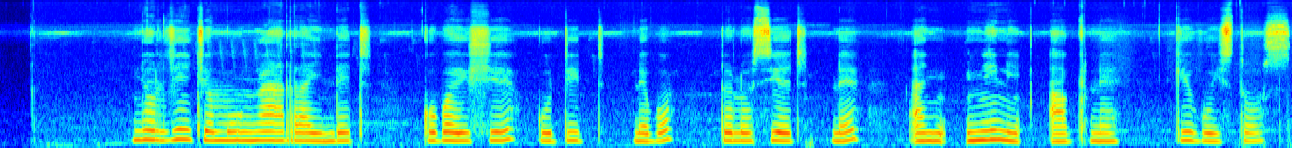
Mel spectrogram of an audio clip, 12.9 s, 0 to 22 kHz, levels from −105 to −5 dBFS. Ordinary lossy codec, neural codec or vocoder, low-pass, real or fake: none; vocoder, 44.1 kHz, 128 mel bands every 512 samples, BigVGAN v2; none; fake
